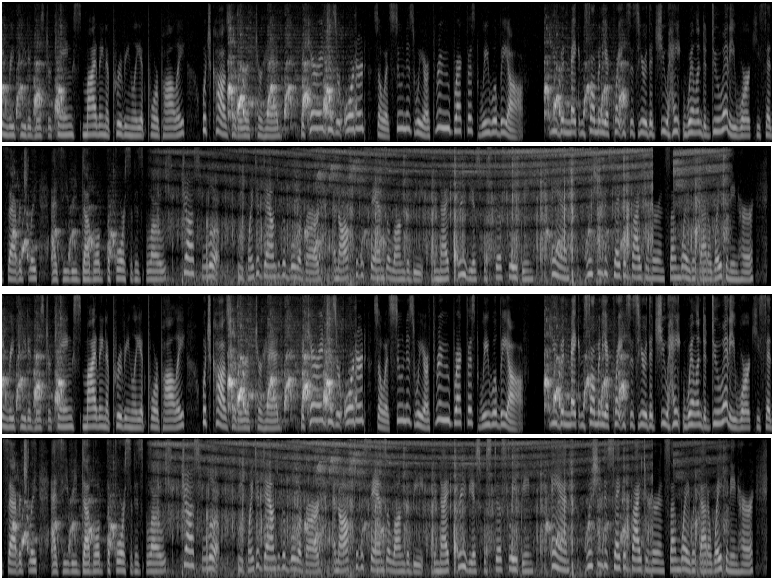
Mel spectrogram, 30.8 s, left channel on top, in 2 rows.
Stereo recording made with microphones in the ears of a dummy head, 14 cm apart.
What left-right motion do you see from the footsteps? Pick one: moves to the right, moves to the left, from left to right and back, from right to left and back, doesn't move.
moves to the left.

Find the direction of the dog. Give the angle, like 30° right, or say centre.
40° right.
